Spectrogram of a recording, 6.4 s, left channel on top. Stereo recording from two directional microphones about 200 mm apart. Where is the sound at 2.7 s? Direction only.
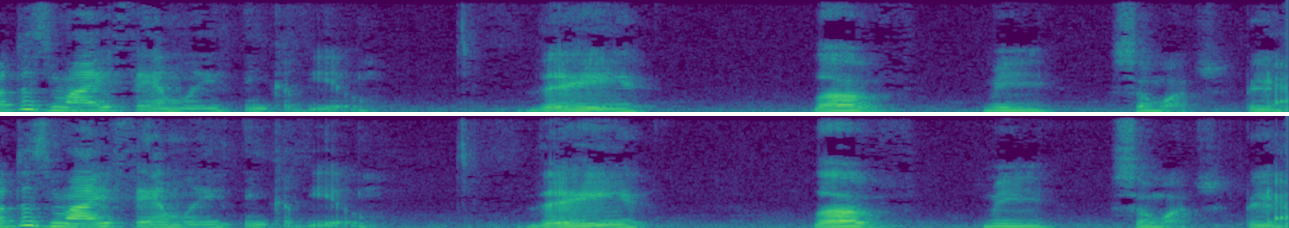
5° left (ahead or behind).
